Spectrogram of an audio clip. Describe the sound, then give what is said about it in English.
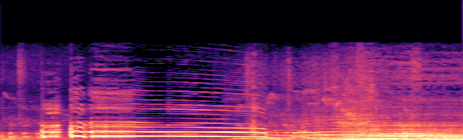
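A rooster crows loudly, one long cock-a-doodle-doo with a rising start and a sustained, strained held note, followed by a noisy farmyard bustle of clucking fowl, played as the intro to a radio segment of country news. “Had to get a few cows in there and a few roosters, a few birds.”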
